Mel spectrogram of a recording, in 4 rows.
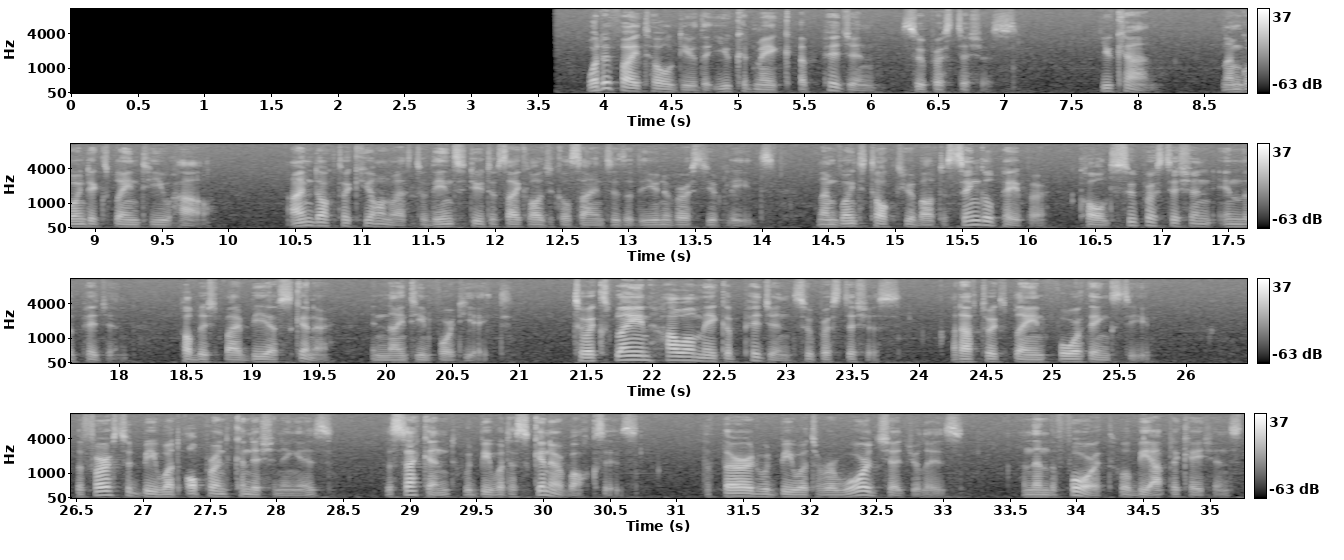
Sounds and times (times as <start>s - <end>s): Speech: 3.9s - 7.1s, 7.7s - 25.8s, 26.5s - 35.2s.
